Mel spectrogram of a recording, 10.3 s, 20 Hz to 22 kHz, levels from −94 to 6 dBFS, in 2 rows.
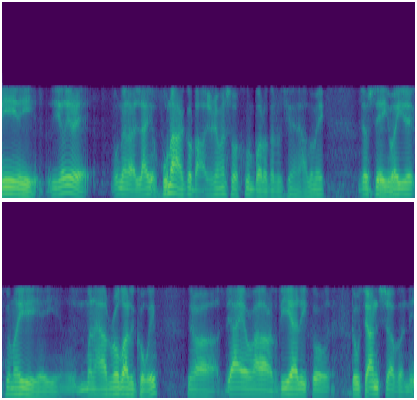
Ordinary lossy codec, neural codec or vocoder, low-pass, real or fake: none; codec, 16 kHz in and 24 kHz out, 0.4 kbps, LongCat-Audio-Codec, four codebook decoder; 3.6 kHz; fake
